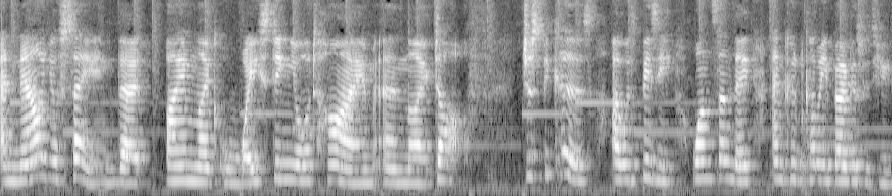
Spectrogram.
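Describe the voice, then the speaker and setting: Music plays in the background as a woman with an Australian accent speaks slowly-ish at a fairly high pitch, her intonation fairly even. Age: 20s. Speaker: personal trainer and lifestyle vlogger. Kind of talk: casual talk to camera.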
